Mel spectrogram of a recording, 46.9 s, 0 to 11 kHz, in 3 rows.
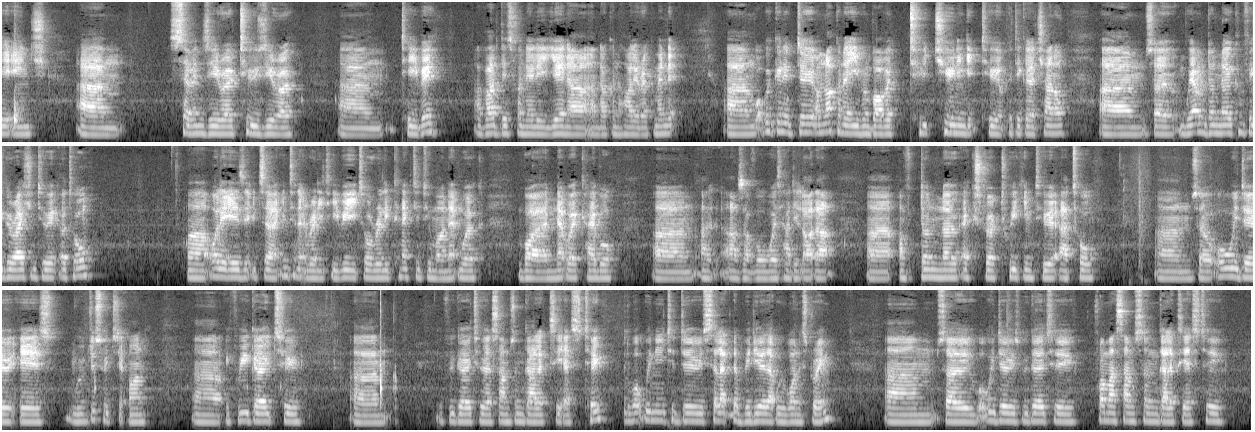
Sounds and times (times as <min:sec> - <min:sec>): Speech: 0:00.0 - 0:16.9, 0:17.9 - 0:29.4, 0:30.0 - 0:46.6.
